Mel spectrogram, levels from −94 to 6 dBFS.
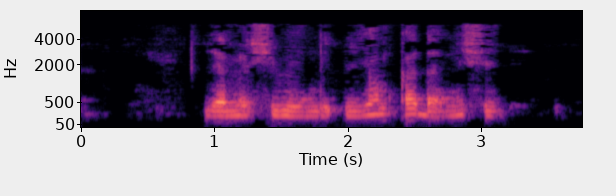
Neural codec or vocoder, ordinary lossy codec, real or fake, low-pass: codec, 44.1 kHz, 3.4 kbps, Pupu-Codec; MP3, 24 kbps; fake; 7.2 kHz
